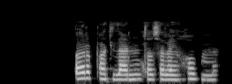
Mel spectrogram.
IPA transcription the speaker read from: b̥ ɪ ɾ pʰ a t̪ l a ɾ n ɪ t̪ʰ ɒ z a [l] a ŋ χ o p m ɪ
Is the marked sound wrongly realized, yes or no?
no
